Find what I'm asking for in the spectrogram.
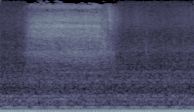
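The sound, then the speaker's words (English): A deep breath drawn in during a guided meditation makes a soft, airy hiss that swells for just over a second and then fades, over a low, steady background hum. “Deep breath in.”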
